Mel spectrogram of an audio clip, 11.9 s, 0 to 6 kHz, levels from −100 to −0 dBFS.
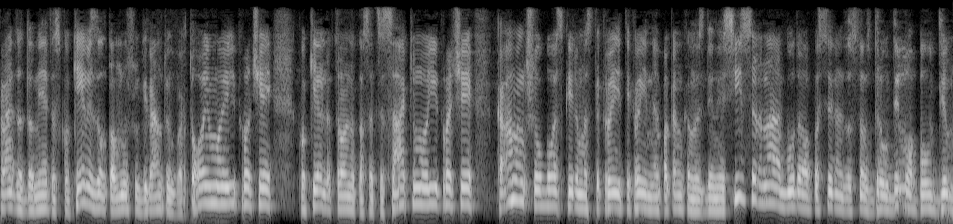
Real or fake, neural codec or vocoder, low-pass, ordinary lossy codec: fake; codec, 32 kHz, 1.9 kbps, SNAC; 5.4 kHz; MP3, 48 kbps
